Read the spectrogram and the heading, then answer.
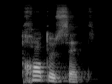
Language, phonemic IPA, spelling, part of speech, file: French, /tʁɑ̃t.sɛt/, trente-sept, numeral, LL-Q150 (fra)-trente-sept.wav
- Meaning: thirty-seven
